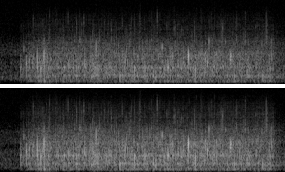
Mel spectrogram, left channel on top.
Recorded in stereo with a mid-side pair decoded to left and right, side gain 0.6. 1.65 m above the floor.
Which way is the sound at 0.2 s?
20° right.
